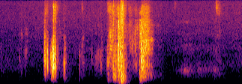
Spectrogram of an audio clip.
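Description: A disc golfer's steps and throw from a concrete tee pad: a couple of short scuffs just under a second in, then a louder rush of noise around two seconds in as the disc is thrown.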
